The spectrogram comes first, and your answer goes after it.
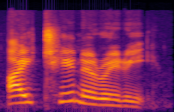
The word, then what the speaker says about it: itinerary: The next word, flight itinerary. Itinerary. Itinerary. I think in England, British pronunciation is itinerary, but in US it's itinerary.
